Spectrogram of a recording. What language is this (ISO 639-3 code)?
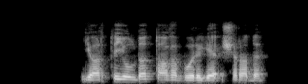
tat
